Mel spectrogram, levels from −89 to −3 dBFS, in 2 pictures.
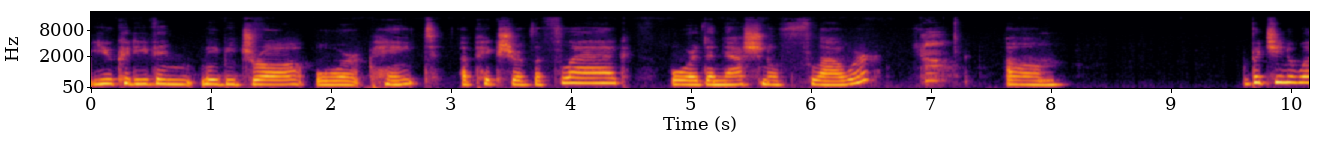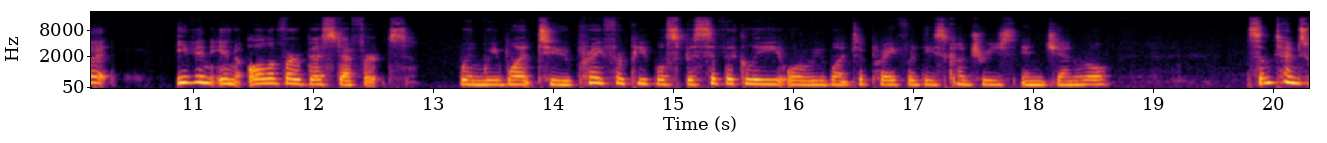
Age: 40-59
